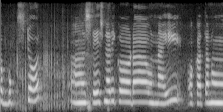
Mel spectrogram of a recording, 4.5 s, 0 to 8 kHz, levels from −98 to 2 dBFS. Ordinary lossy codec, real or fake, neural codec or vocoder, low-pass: none; real; none; 7.2 kHz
